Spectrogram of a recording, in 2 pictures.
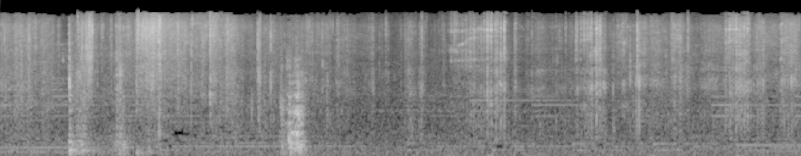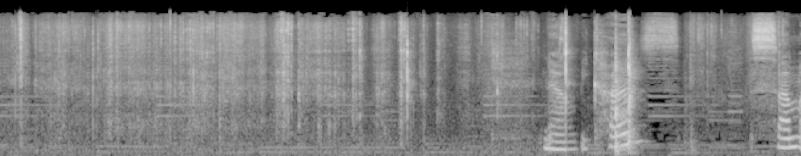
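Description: Scissors snipping through a clear-tape-covered strip, with the crinkle and rustle of the tape and its backing sheet being handled, in short irregular bursts. Soft acoustic guitar music plays underneath.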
